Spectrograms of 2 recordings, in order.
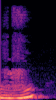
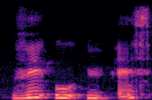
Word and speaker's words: vous: apprendre par cœur que le mot vous V o u s il s'écrit comme ça qu'il faut le prononcer comme ça vous d'accord et comme il se termine par un S parfois on a besoin de faire la liaison vous allez vous allez on relie les mots ramer porter vous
